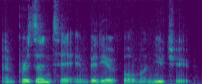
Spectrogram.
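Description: A man's voice: low-pitched, quick pace, vocal fry, darkish tone, slightly rough, poor audio. A man chatting casually about video games, rambling and restarting his sentences with lots of "like". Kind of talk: casual chat.

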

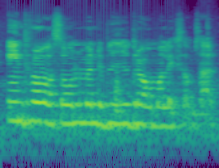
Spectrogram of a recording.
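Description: A woman's voice: a little high, little pitch movement, darkish tone. A young woman with a cold, chatting casually and laughing through her anecdotes. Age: young adult. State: has a cold. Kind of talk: casual chat. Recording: distant mic with faint background noise.

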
